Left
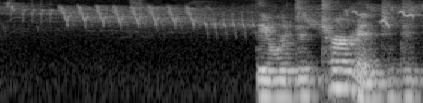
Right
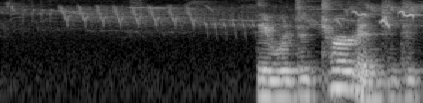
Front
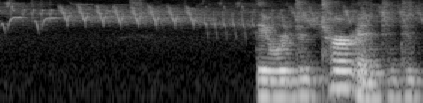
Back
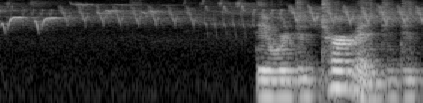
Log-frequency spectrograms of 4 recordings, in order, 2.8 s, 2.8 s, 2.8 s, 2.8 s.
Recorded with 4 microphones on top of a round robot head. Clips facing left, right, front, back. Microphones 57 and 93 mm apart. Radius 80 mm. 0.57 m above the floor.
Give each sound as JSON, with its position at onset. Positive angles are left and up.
{"t": 1.7, "sound": "a woman speaking", "azimuth_deg": 110, "distance_m": 1.8}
